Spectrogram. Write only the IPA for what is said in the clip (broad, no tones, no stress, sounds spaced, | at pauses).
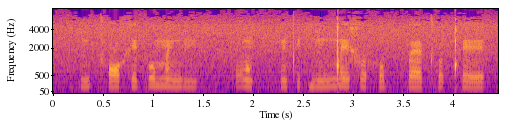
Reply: n i tʰ ɔ x e k ʊ m ɛ̃ ŋ i | ʁ õ kː ẽ tʼ i ʔ ɡ ĩ ŋ͡ǃ e x ɵ h ʊ pː ɛ tʰ ɵ ǃʰ e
